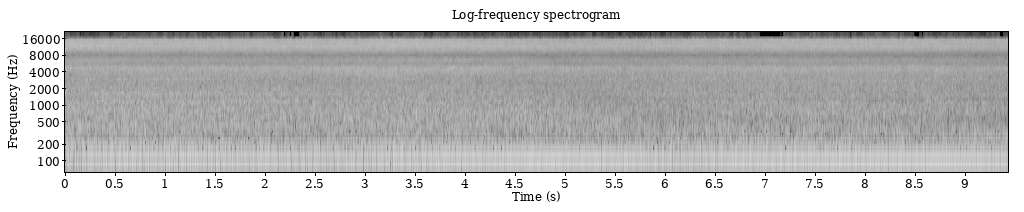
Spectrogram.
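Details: 1988 Ford F150 XLT 5.0 302 V8 2WD pickup after new starter, battery cables, heat shield and full tune-up: starts and idles with a steady, deep, even rumble, valves or springs faintly audible; normal idle.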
